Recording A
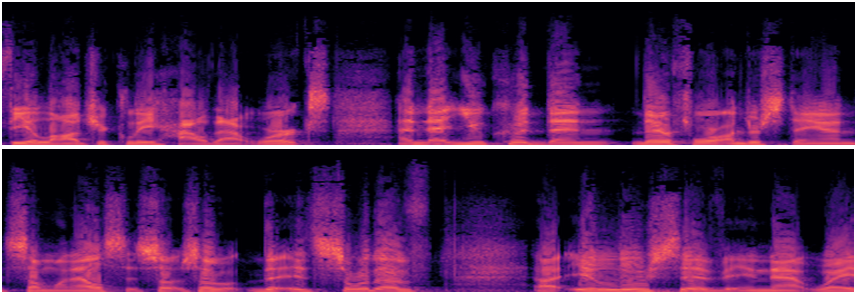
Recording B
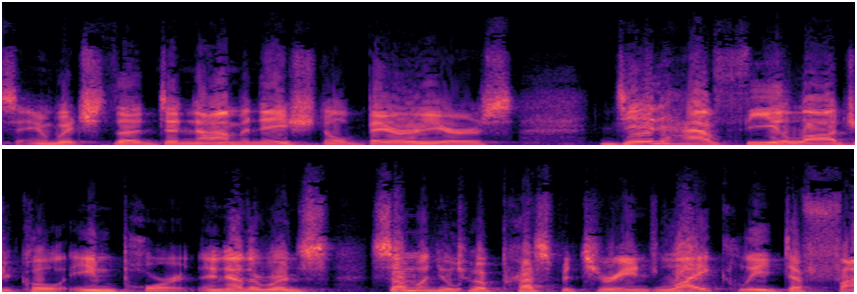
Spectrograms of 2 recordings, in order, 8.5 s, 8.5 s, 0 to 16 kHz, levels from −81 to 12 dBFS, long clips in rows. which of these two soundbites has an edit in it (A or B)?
B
